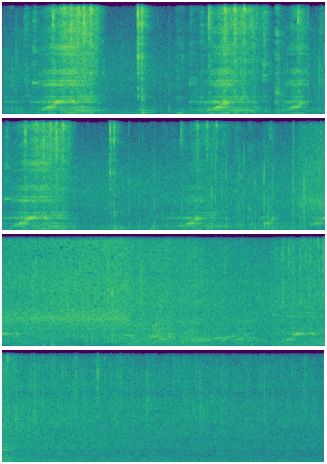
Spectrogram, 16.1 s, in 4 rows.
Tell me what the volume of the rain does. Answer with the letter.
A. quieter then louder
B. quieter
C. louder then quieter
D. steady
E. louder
C.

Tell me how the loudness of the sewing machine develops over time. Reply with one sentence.
The loudness of the sewing machine goes down.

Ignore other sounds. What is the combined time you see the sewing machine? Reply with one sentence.
You can hear the sewing machine for 12 seconds altogether.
